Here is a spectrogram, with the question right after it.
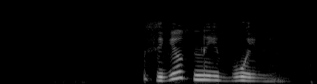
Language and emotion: Russian, neutral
